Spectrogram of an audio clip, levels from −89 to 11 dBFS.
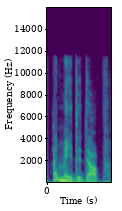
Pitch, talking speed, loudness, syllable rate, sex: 190 Hz, 275 wpm, -16 LUFS, 5.6 syllables/s, female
